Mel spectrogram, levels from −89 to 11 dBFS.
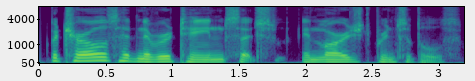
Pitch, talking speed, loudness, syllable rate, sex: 120 Hz, 150 wpm, -15 LUFS, 5.7 syllables/s, male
